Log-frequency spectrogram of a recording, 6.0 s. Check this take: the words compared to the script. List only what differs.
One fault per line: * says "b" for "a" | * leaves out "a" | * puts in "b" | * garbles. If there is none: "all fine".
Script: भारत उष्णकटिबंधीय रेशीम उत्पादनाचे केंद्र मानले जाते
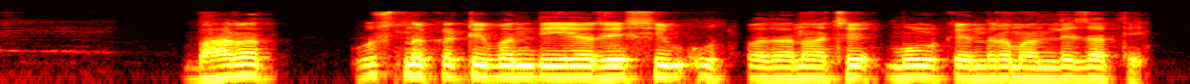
* puts in "मूळ"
